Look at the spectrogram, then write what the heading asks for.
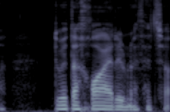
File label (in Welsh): "chwaer", Welsh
